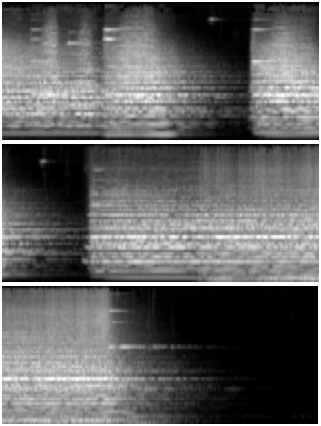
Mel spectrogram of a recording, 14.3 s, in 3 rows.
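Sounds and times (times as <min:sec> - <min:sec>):
wind band playing: 0:00.0 - 0:03.2, 0:03.8 - 0:05.4, 0:06.0 - 0:12.4.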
